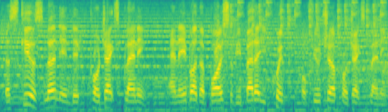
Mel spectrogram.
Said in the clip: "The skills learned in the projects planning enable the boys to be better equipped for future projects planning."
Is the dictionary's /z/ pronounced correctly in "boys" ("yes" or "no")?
no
